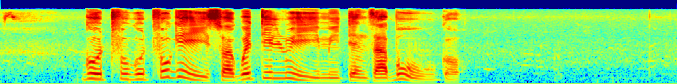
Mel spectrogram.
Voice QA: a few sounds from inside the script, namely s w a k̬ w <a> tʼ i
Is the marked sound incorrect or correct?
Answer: incorrect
